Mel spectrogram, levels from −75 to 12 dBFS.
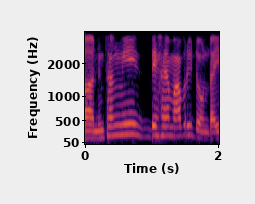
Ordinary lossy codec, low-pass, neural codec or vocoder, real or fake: none; 3.6 kHz; none; real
